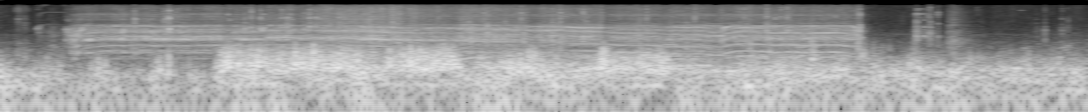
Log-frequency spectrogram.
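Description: A power drill whirs steadily.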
